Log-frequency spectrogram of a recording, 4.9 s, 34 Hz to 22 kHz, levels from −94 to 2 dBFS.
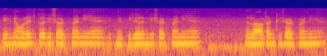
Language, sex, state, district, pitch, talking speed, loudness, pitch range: Hindi, male, Chhattisgarh, Raipur, 150 Hz, 270 wpm, -15 LUFS, 145-150 Hz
